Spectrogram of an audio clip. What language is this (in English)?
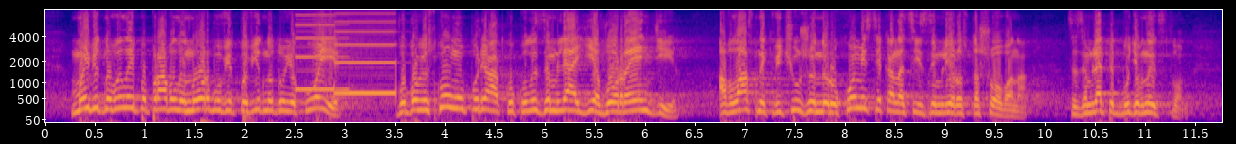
Ukrainian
